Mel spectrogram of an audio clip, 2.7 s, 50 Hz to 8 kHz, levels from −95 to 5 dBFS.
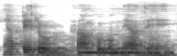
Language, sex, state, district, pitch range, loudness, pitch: Hindi, male, Bihar, Saran, 115-120 Hz, -16 LUFS, 115 Hz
